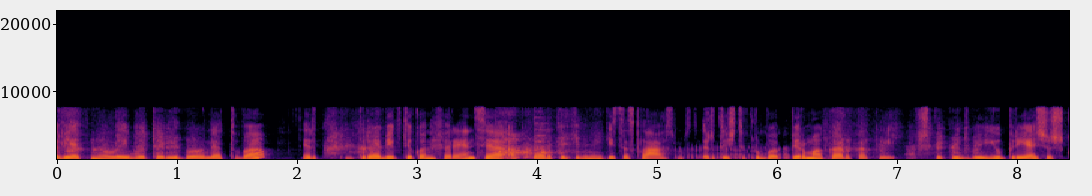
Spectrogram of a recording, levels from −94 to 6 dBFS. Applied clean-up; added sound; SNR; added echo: neural mask model RNNoise.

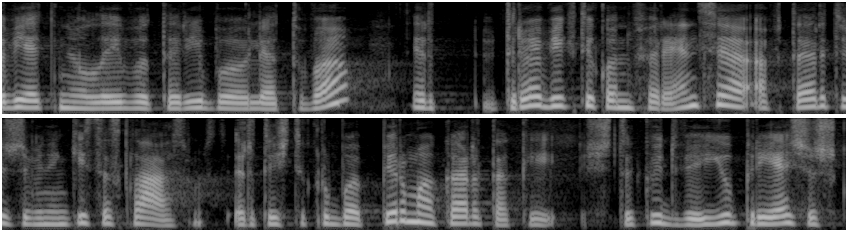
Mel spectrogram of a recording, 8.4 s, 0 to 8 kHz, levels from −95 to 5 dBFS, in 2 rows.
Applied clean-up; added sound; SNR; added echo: none; none; none; none.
